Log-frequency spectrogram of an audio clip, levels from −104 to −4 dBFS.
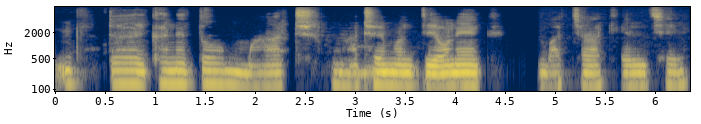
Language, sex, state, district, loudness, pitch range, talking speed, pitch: Bengali, male, West Bengal, Jhargram, -24 LUFS, 120-130 Hz, 85 wpm, 120 Hz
